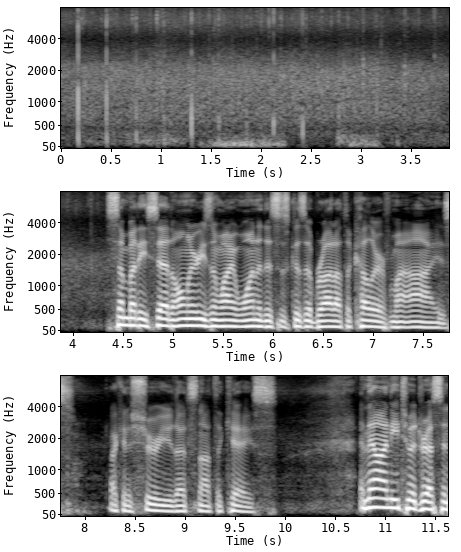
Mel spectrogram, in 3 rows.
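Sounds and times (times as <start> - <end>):
audience applause: 0.0 - 4.4
speech: 4.4 - 10.0, 10.7 - 11.6.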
